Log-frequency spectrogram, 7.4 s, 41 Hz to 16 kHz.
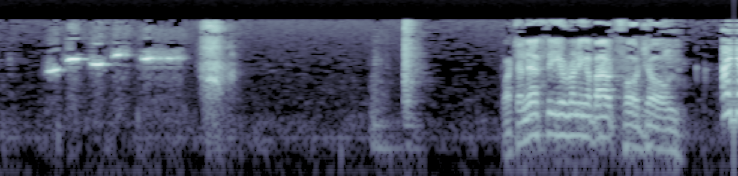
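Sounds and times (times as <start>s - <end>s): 
person whistling a short clear tune: 0.5s - 2.0s
speech: 5.2s - 7.3s.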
